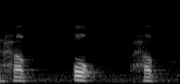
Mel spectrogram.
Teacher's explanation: قاف فيه قلقلة في حالة الوقف قلقلة كبرى فيها لأنه الحرف ساكن مشدد، هذه أعلى مراتب القلقلة. إن وعد الله حق حق، تعود فيها التشديد ويظهر ذلك التشديد في الوقف.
